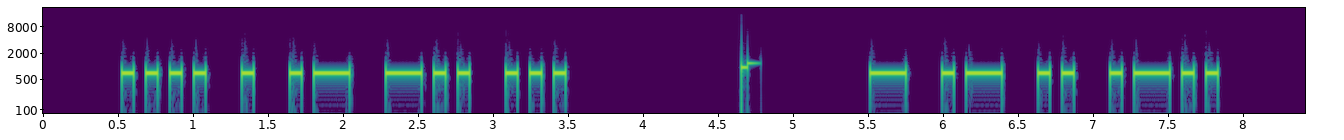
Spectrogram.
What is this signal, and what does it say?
Morse code, heard as a keyed tone, about 15 wpm, 700 Hz. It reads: HEADS TAIL
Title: Sentences from Top 1000 Words - Review Part 3 - New Word Drill - 15wpm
